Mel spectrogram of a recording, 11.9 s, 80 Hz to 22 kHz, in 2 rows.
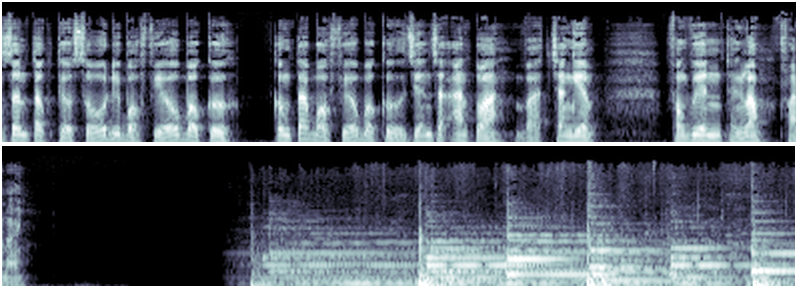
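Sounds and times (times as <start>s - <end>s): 
speech: 0.0s - 6.2s
gong ensemble playing: 7.7s - 11.8s.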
